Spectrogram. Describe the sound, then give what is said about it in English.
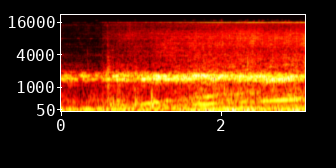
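A Zero electric police motorcycle of the Clovis Police Department, California-made, hums steadily, its high motor whine climbing gradually in pitch as it speeds up, with a low rumble underneath and no voices. “Today, Clovis PD received 5 electric motorcycles, making them the largest fleet of environmentally friendly motorcycle cops in the nation.”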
